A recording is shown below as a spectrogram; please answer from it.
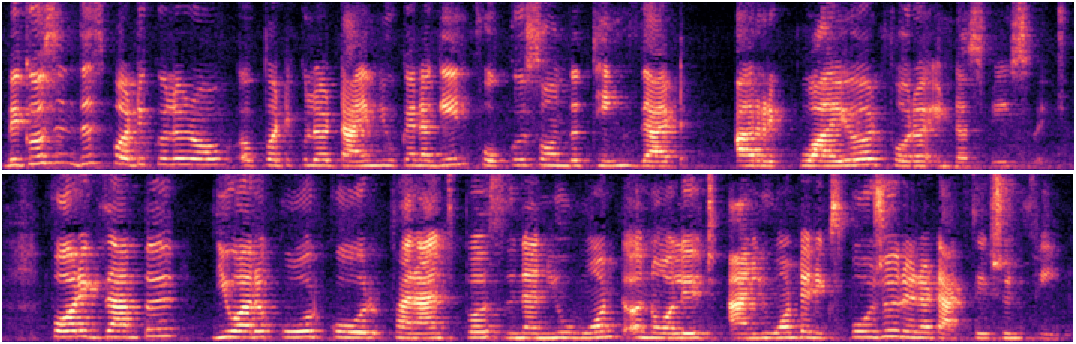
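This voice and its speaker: High-pitched Indian woman, echoey room. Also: steady tone, moderate pace. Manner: earnest, explanatory, direct address. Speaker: career advice host. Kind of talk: advisory talk to camera. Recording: echoey room, audible background noise.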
